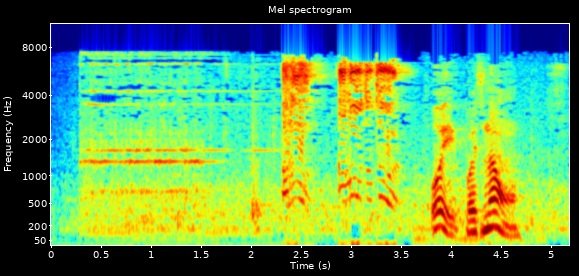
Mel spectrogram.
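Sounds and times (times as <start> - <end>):
telephone ringing: 0.2 - 3.4
speech: 3.8 - 4.8.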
